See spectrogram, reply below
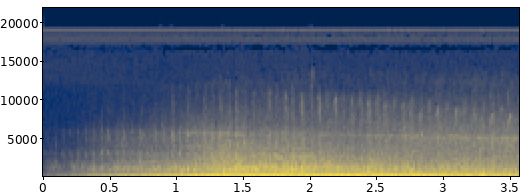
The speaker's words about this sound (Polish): Przyleciał już śmigłowiec wojskowy, Sokół, taki typ, jaki my używamy.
